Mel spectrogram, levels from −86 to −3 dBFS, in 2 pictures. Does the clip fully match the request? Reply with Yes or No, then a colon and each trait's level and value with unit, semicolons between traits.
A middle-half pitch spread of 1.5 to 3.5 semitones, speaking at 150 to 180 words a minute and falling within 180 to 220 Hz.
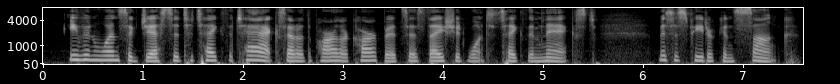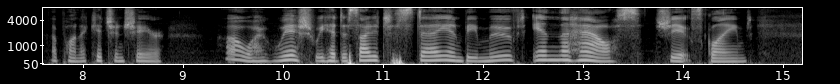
Yes: average, 3.2 semitones; average, 170 wpm; high, 190 Hz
